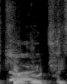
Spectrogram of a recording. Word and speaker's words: Kyoguchi: say it right yeah you say it real quick the kill i think it's kill gucci same character you know the city kyoto right the city called uh kyoto right so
